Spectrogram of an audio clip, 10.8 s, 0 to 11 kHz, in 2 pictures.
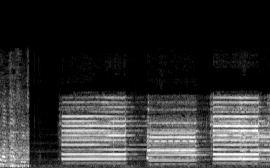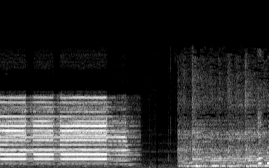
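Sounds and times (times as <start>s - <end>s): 
person talking: 0.0s - 0.6s
car horns honking from passing cars: 1.2s - 8.2s.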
